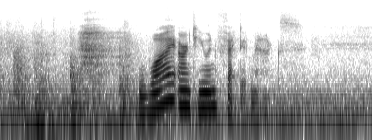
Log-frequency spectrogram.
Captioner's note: sighs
